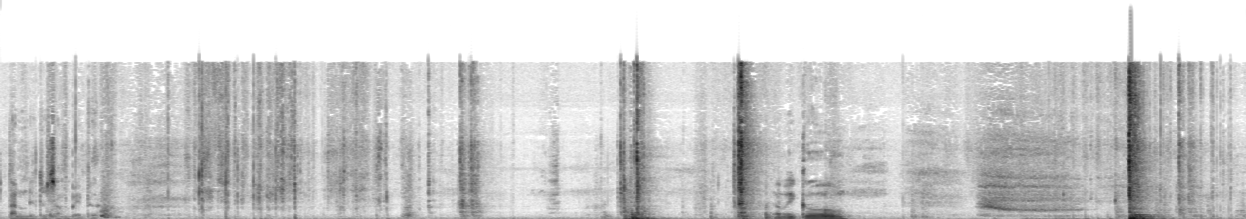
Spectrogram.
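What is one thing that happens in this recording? A door lock clicks and a door handle rattles.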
